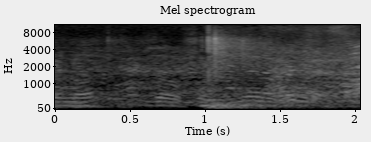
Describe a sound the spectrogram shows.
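A volleyball is hit with a sharp thump.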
